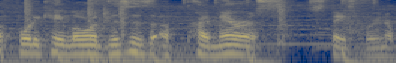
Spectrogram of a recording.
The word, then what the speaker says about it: Primaris: If you're not familiar with the 40k lore, this is a Primaris Space Marine, or Primaris, as it's pronounced in Space Marine 2.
